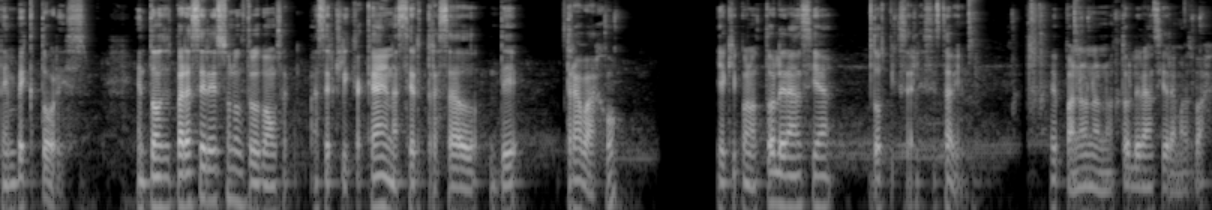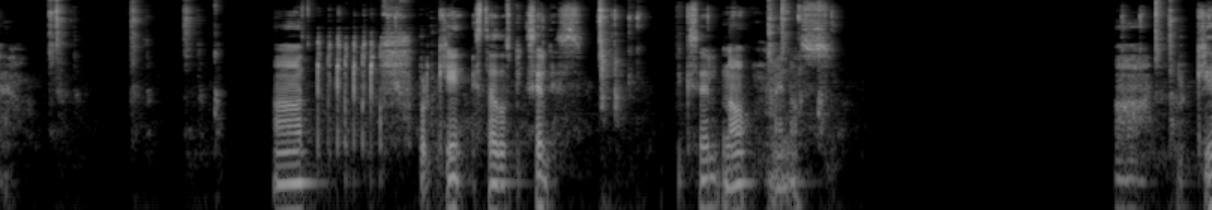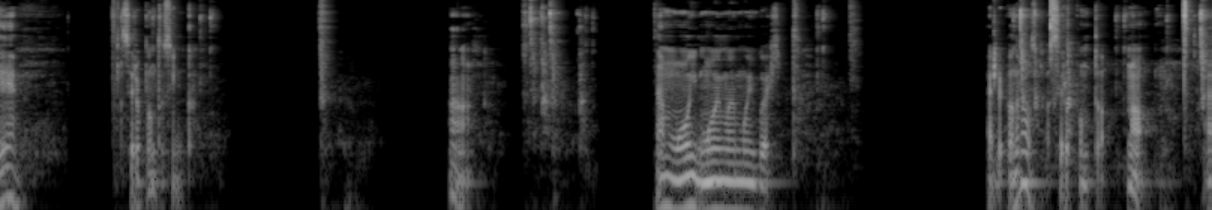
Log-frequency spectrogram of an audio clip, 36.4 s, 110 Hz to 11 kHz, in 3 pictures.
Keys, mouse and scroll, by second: 6.1 click, 9.0 click, 10.9 alt+click, 11.9 click, 12.8 ctrl+z, 14.0 ctrl+z, 14.7 right click, 16.0 click, 18.4 click, 20.0 ctrl+z, 20.4 click, 22.3 click, 23.4 click, 23.7 KP_0, 24.1 click, 25.0 click, 25.4 click, 25.8 click, 26.3 click, 27.4 middle click, 27.4-27.9 scroll up 2, 27.7 alt+middle click, 28.5-28.8 alt+scroll up 2, 29.0 alt+scroll down 1, 29.4 scroll up 1, 29.6 ctrl+z, 29.8 alt+scroll down 1, 30.1 right click, 32.4 click, 33.9 click, 34.6 KP_2, 34.8 KP_Enter, 35.4 click.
